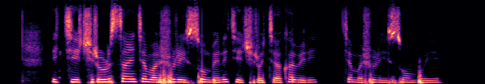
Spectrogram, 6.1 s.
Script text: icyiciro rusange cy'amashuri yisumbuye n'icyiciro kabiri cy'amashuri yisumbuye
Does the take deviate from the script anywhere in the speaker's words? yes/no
yes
